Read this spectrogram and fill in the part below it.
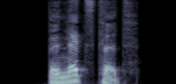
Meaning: inflection of benetzen: 1. second-person plural preterite 2. second-person plural subjunctive II
- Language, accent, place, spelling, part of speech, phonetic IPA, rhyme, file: German, Germany, Berlin, benetztet, verb, [bəˈnɛt͡stət], -ɛt͡stət, De-benetztet.ogg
